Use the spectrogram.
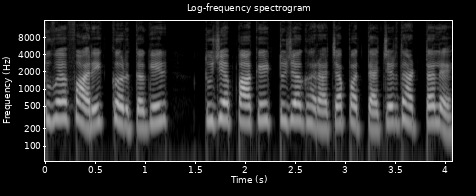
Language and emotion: Goan Konkani, neutral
